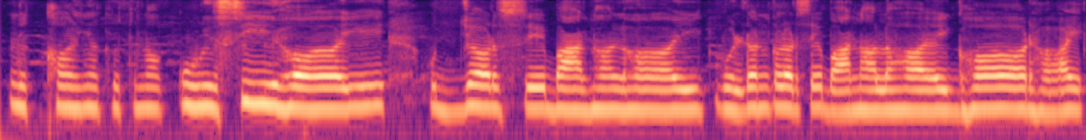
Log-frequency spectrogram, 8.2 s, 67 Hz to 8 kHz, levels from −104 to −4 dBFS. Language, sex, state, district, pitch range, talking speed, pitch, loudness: Bajjika, male, Bihar, Vaishali, 190-210 Hz, 120 wpm, 200 Hz, -17 LUFS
